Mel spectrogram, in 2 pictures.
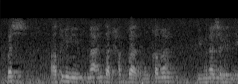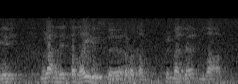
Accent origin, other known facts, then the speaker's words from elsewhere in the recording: Syria; also born or lived in Albania; عندنا في سوريا خاصة في بلادنا الأصيلة ألبانيا مثلا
